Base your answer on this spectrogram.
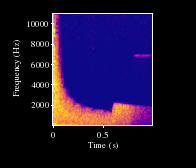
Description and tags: Snare drum generated and processed on PC.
